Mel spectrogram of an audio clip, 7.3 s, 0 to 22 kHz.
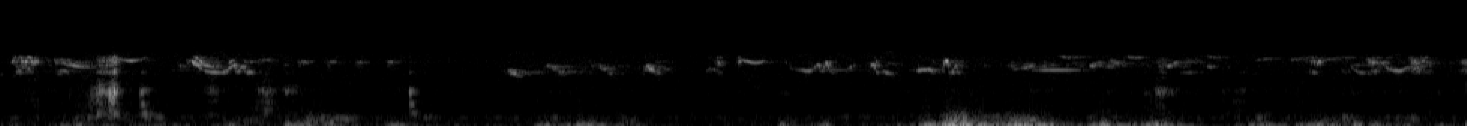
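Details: Male eastern bluebird in a backyard during nesting season, 29 April 2025, gathering pine straw from flower beds for a nest; soft, quick warbled phrases repeat throughout over low thumping and rustling.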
